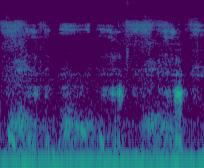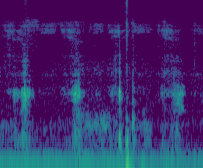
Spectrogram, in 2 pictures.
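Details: Dog snoring: soft, whistly snoring noises about once per second over a steady low room hum.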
